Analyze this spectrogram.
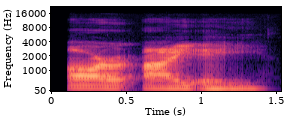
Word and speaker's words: Altria: ARTORIA, But the official Nasu approved spelling and pronunciation is Altria.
